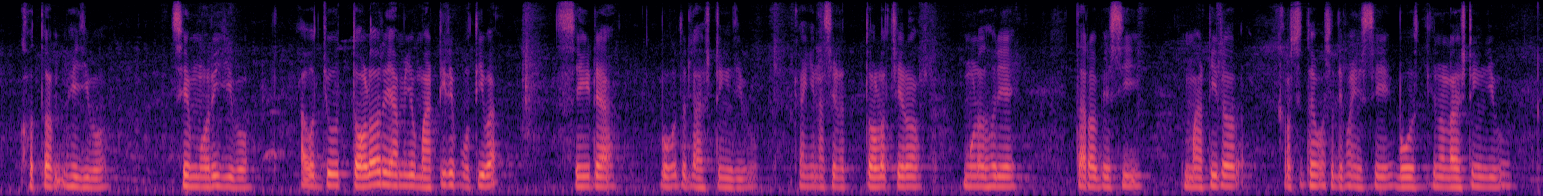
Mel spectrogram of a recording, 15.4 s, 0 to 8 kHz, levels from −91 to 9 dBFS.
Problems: none marked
